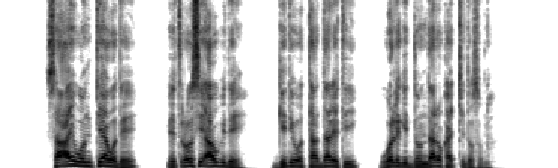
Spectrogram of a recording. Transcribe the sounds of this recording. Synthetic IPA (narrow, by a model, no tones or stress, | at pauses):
sɐʔɐjwɔnt̪ːɪjawɔd̪ɛ | pʼɛt͡sʼɾo̞ːsɪɐwbɪd̪ɛ | ɡɪd̪ɪwɔt̪ːaːd̪ɐɾɛt̪ɪ | wʔɔlɡɪd̪ːɔnd̪ɐɾɔkɐt͡ʃʼːɪd̪ɔsɔnɐ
